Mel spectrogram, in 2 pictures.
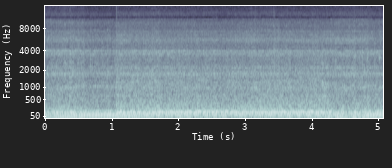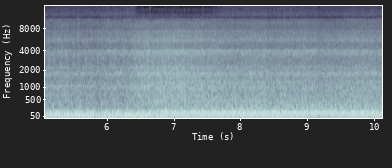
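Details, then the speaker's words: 1968 Ford F100 V8 with a new cheap carburetor whose intake gasket is leaking badly: steady, fast, even idle that never settles down; choke held on the first fast-idle step keeps the revs high. "huh something to do with this choke there's a there's a first star high idle"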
